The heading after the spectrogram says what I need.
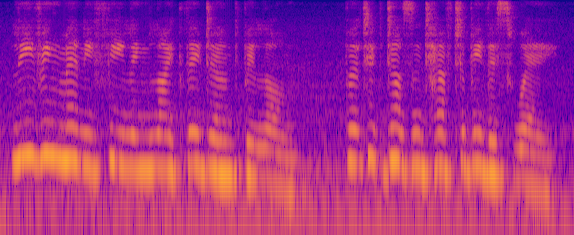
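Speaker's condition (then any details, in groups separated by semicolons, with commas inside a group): Cerebral palsy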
